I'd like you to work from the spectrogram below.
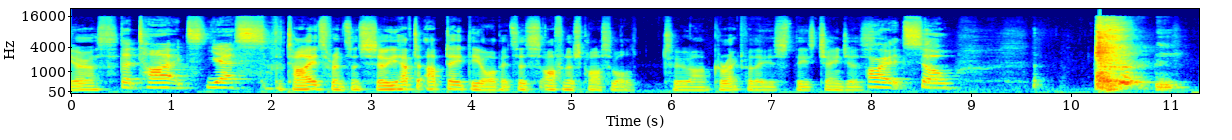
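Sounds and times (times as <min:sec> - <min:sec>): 
speech: 0:00.0 - 0:09.0, 0:09.6 - 0:11.2
person coughing: 0:10.2 - 0:11.2.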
